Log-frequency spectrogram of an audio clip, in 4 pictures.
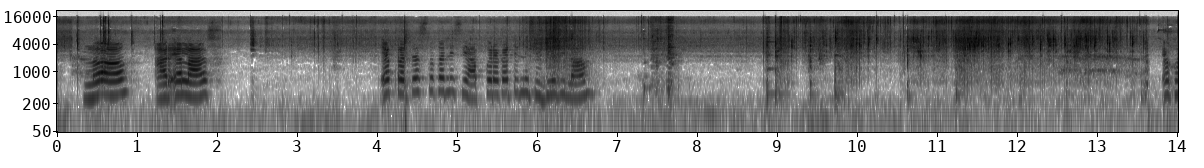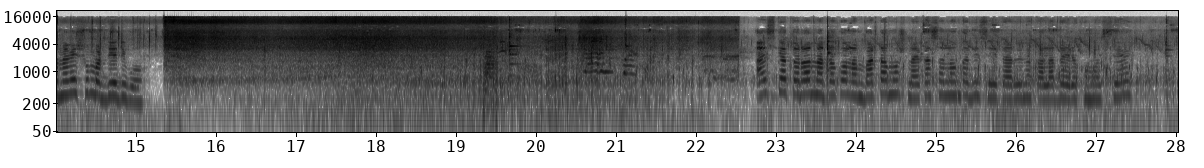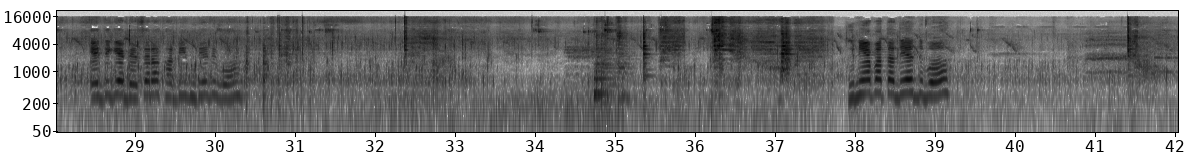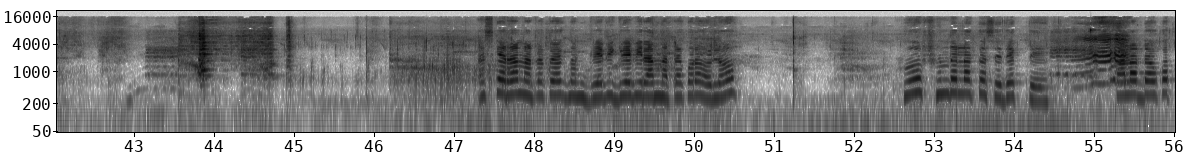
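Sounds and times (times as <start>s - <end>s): oil crackling: 0.0s - 49.8s
spices sizzling in hot oil: 0.0s - 52.0s
spoon scraping a pan: 7.2s - 8.0s, 8.8s - 13.7s, 19.2s - 22.6s, 30.0s - 31.4s, 32.4s - 32.9s, 34.4s - 37.8s, 41.0s - 45.2s.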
